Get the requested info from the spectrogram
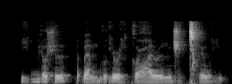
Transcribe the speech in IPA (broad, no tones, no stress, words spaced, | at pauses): i̤ɡ͡byo̯ʃɯ | ɓæmbuɾi̤ ɹi̤koʕæɹɯ nd͡ʒi̤ǀʰøwi̤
